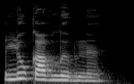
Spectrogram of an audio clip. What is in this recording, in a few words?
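"люкавлывны" Komi, female; kpv audio dict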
